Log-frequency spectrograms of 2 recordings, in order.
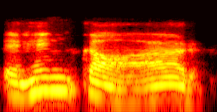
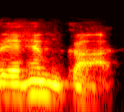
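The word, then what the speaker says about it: अहंकार: In Eastern wisdom, it is called ahankar, ahankar or ahamkar. Aham, two syllable.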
